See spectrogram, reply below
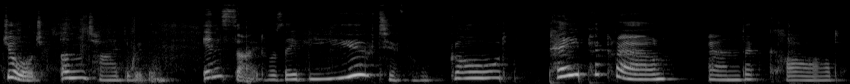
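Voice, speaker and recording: High-pitched woman reading a children's story slowly. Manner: animated, dramatic pauses, chatty asides.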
